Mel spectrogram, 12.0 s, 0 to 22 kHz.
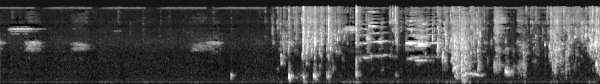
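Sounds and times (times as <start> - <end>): water splashing in paddling pool: 5.4 - 12.0.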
